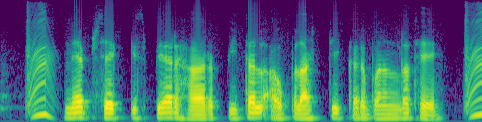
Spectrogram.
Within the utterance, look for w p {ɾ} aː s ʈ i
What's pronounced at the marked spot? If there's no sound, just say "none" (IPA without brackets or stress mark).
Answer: l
